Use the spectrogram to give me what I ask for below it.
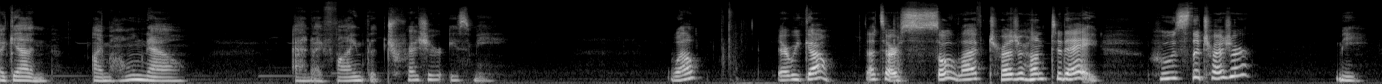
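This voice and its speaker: A woman whispers in a gentle, soothing tone at a very slow pace. Long, frequent pauses and big swings in loudness mark her delivery. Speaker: spiritual tarot reader. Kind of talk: tarot reading with guided reflection. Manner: whispering.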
